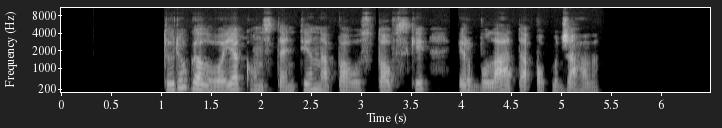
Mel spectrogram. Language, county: Lithuanian, Panevėžys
